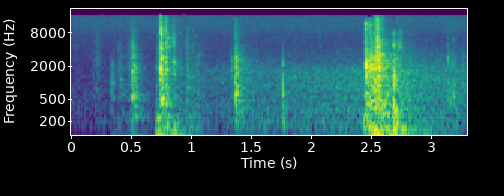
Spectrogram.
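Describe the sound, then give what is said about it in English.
A glass door being opened: a few light clicks and taps, then a louder clunk and rattle near the end, with no voices. “He opens the door.”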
